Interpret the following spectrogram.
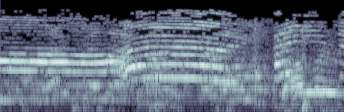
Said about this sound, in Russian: Подходя к садику-самолету, на меня обрушился радостный визг детей, вполне успешно заменивший рев двигателей.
